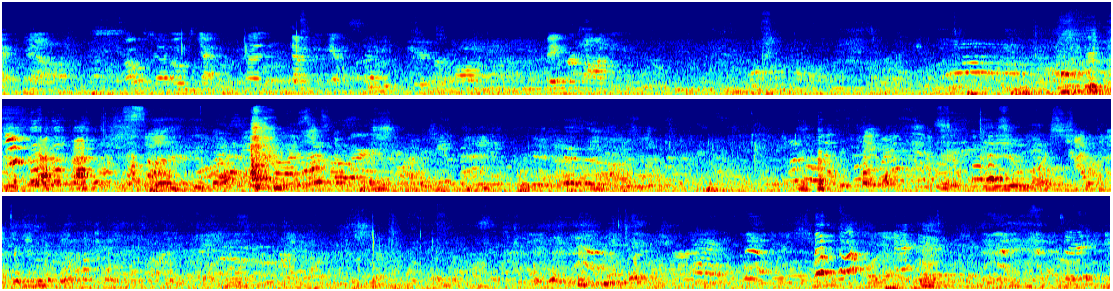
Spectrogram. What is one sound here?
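A crowd of young people chatter and laugh in a large room.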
